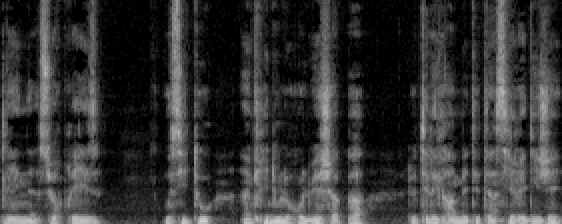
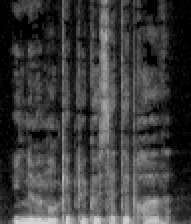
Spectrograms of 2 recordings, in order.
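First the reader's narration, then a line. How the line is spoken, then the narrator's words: Sobbing exclamation. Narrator (French): s'écria Jacqueline en un sanglot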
